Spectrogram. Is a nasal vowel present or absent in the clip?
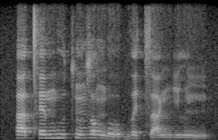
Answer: present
